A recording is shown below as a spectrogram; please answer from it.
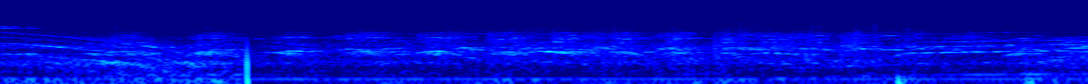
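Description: Indistinct voices over the arena's background sound, with a single sharp knock just under two seconds in.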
